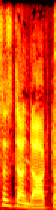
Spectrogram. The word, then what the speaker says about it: Dundalk: So we're going to get to Mary and Dundalk. – Dundalk.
